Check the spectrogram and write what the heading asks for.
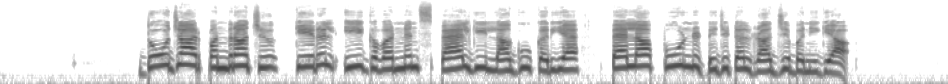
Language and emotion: Dogri, neutral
